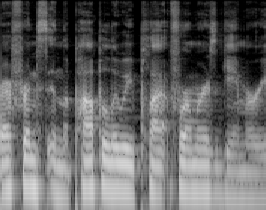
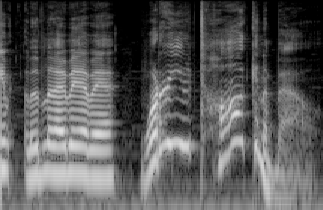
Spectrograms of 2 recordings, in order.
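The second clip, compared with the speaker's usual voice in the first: mock confused squeak. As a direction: squeal the question in disbelief. Repeated confused outburst, very high.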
